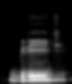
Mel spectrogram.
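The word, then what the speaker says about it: bridge: आई डी जी ई ब्रिज मतलब pool इसमें भी डी नहीं पढ़ना ब्रिज नहीं पढ़ना है सिर्फ आपको ब्रीज बोलना है ठीक है एज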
